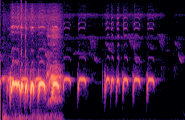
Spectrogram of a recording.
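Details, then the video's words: Zebra dove with yellow eyelids, the song style named rondosemoyo; a mid-pitched rolling cooing phrase, a loud burbling start followed by a series of short separate rolled coos trailing off. "Perkutut RONDOSEMOYO Si kelopak mata kuning"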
